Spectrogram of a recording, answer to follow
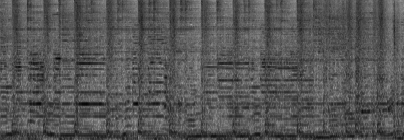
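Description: Live country band playing an instrumental passage: acoustic guitar strumming over a drum kit keeping a steady beat.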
